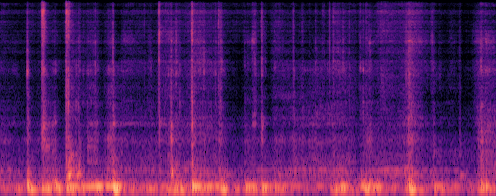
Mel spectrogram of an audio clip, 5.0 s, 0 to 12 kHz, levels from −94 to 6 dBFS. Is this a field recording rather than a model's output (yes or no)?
no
